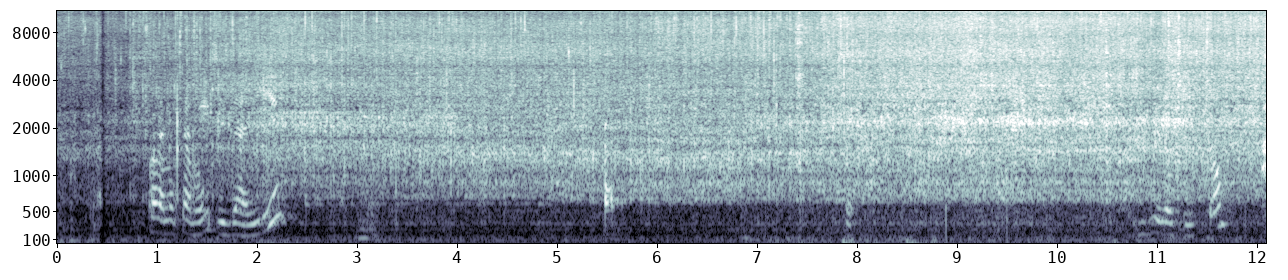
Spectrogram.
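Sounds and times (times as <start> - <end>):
food sizzling in a pot: 0.0 - 12.0
spoon stirring peas: 7.4 - 12.0.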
